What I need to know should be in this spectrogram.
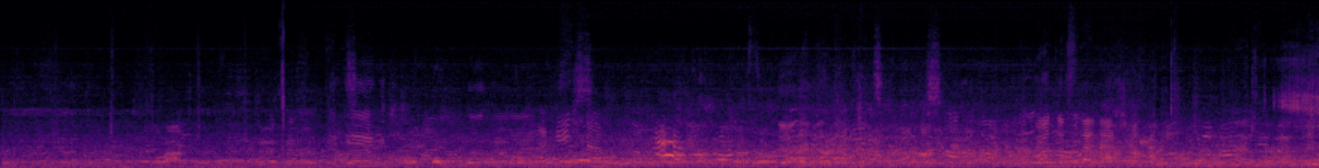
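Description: A crowd of young people chatters outdoors.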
